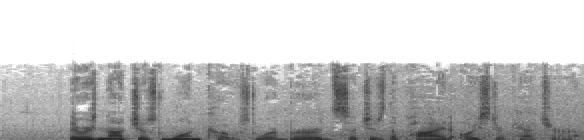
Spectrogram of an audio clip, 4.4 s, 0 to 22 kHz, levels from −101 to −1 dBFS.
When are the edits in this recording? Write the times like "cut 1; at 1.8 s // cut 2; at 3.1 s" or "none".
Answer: none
